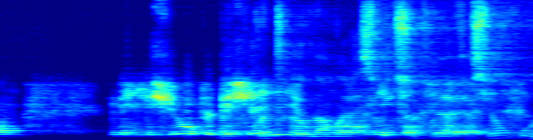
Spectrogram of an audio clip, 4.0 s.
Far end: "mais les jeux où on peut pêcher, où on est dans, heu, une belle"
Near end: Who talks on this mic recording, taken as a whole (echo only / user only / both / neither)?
both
